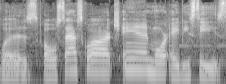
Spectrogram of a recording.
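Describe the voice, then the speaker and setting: A woman speaks with a Southern US accent. There is music in the background. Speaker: podcast host of Southern folklore and cryptids. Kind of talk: podcast narration. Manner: casual, folksy.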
